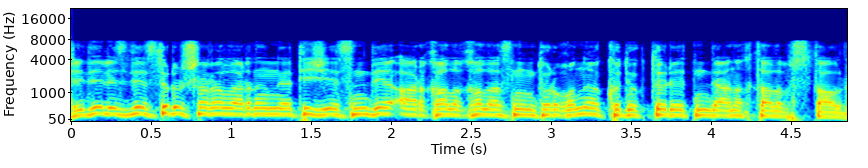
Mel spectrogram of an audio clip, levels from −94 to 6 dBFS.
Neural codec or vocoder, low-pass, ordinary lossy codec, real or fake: none; none; none; real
